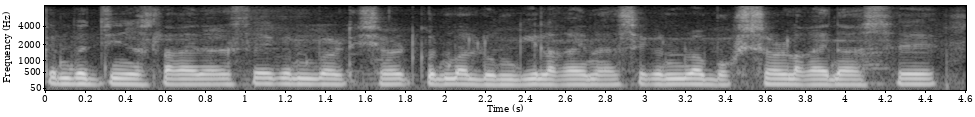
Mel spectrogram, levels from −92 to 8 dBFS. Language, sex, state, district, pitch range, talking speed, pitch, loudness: Nagamese, male, Nagaland, Dimapur, 140-150 Hz, 285 wpm, 145 Hz, -15 LUFS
